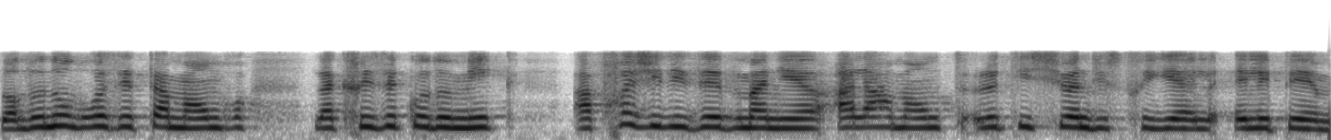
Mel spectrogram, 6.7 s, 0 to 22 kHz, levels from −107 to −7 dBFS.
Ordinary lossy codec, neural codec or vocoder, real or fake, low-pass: none; codec, 16 kHz, about 1 kbps, DyCAST, with the encoder's durations; fake; 5.4 kHz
